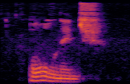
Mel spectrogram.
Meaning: Measurement (of cloth) by the ell, specifically, official inspection and measurement of woollen cloth, and attestation of its value by the affixing of a lead seal, as was once required by British law
- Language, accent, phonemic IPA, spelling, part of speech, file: English, Southern England, /ˈɔːlnɪd͡ʒ/, alnage, noun, LL-Q1860 (eng)-alnage.wav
